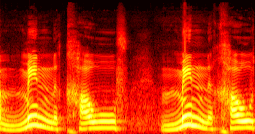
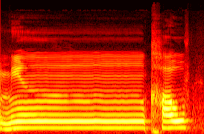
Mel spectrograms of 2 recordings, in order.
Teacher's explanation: नून को जाहिर करना है। नून को छिपाना नहीं है। नून को खींचना नहीं है। इसमें इखवा भी आप नहीं करेंगे। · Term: इज़हार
